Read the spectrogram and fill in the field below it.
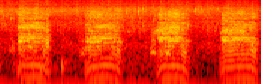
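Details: Two African geese at a farm; four long, steady, nasal honks each lasting about half a second, evenly spaced under one second apart, with arched pitch and strong overtones.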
